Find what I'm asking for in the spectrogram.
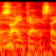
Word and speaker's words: zeitgeist: a modern zeitgeist, or, yeah, zeitgeist, I guess it's pronounced, uh-huh, zeitgeist. Uh-huh. I'm not good at German.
